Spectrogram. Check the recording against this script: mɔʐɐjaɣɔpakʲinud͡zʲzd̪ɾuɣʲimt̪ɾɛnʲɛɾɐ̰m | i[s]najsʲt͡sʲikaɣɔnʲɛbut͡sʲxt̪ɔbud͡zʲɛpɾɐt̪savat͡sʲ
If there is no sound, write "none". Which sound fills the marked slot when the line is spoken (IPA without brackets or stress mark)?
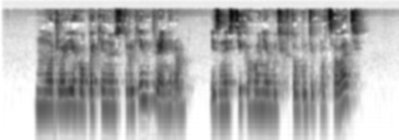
z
